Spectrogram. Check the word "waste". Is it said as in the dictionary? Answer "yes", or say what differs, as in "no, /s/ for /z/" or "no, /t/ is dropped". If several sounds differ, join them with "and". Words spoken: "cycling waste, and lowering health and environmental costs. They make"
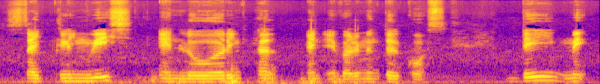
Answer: no, /t/ is dropped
